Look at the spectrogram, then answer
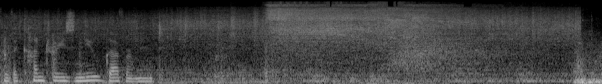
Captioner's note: steam hisses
